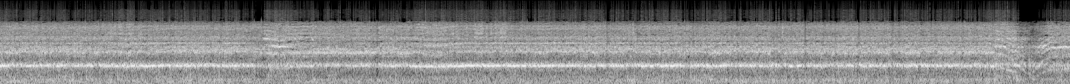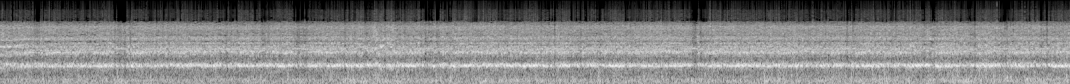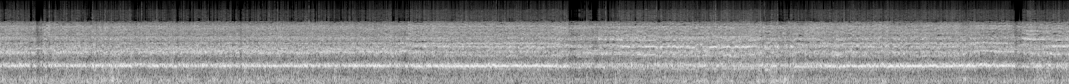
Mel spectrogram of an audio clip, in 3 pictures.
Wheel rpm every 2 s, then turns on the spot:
230, 230, 230, 230, 230, 180, 230, 240, 230, 240, 230, 230, 230, 220, 210, 210.
none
